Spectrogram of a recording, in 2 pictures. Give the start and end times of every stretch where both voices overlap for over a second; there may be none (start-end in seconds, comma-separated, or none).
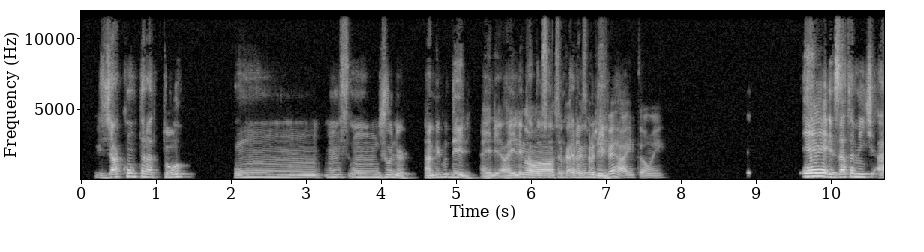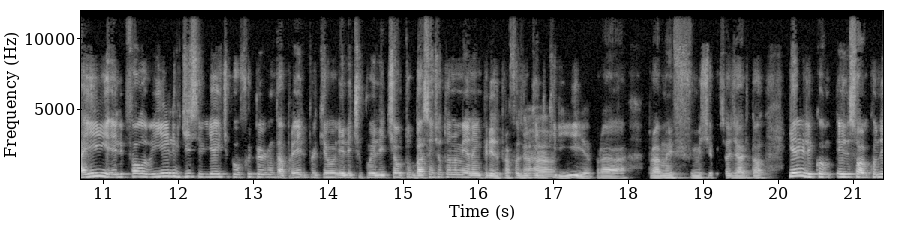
5.7-7.1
